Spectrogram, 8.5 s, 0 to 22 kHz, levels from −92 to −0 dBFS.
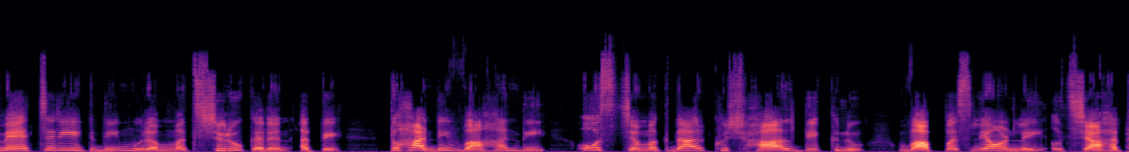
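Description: From start to finish the speech has a grainy, brittle edge, and the top end keeps dropping out and flickering back, which sounds like Bluetooth SBC compression is likely at work. The codec splits the audio into a handful of wide bands and starves the weaker upper ones of bits, so treble thins out while coarse quantisation leaves grit and an aliased sheen on everything. The damage is plainly audible and fits a starved link of around 96 kbps.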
